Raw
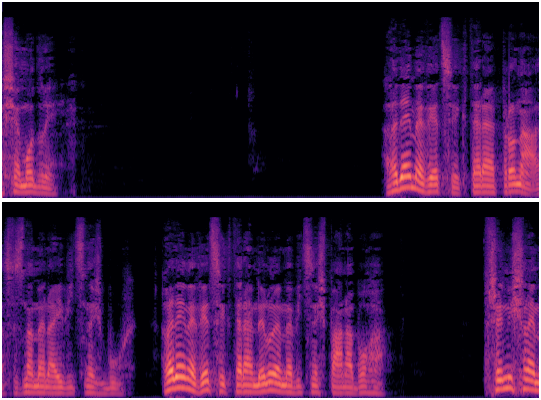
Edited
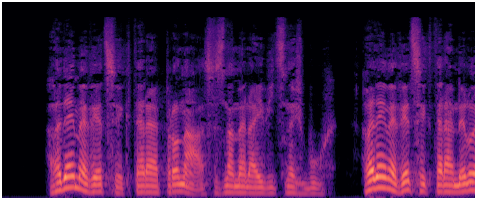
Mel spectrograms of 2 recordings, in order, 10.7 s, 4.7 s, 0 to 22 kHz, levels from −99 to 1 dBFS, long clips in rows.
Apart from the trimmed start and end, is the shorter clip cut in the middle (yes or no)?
no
